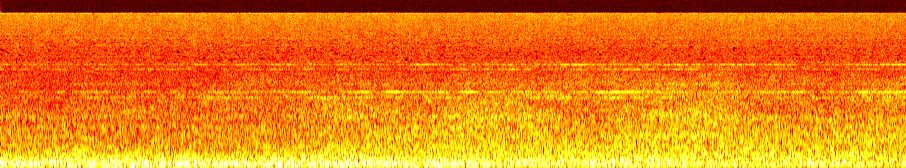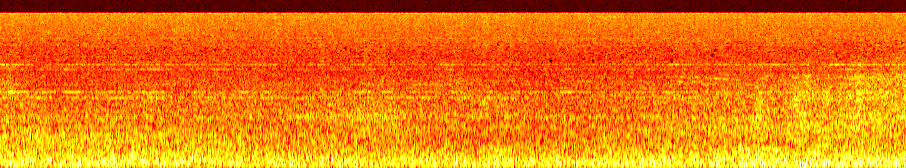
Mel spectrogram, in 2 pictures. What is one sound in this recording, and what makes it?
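A jet airliner roars loudly as it takes off and climbs away, its engine noise slowly fading.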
